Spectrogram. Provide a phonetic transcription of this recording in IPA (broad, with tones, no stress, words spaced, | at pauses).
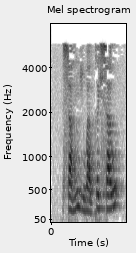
sa˨˩˦nŋi˨˩ wa˨˩˨wkə˧jsa˧˥w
